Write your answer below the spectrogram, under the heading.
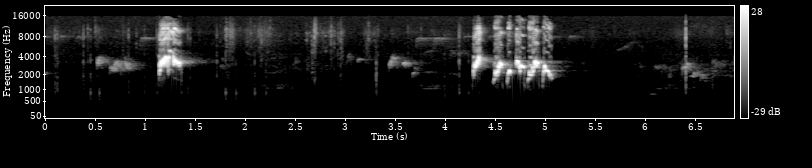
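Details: Red-whiskered bulbul used as a lure bird at a trap in Vietnam, recorded 9 March 2020: two bright bursts of rapid warbled notes, one brief near the start and a longer run of five quick phrases later, with quiet softer chirps between.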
